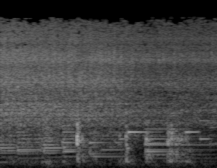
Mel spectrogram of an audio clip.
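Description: Rice wine hits a hot oiled pan of mushrooms and sizzles steadily as the food is stirred. A few scraping stirs and soft clacks of a utensil sound close up.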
